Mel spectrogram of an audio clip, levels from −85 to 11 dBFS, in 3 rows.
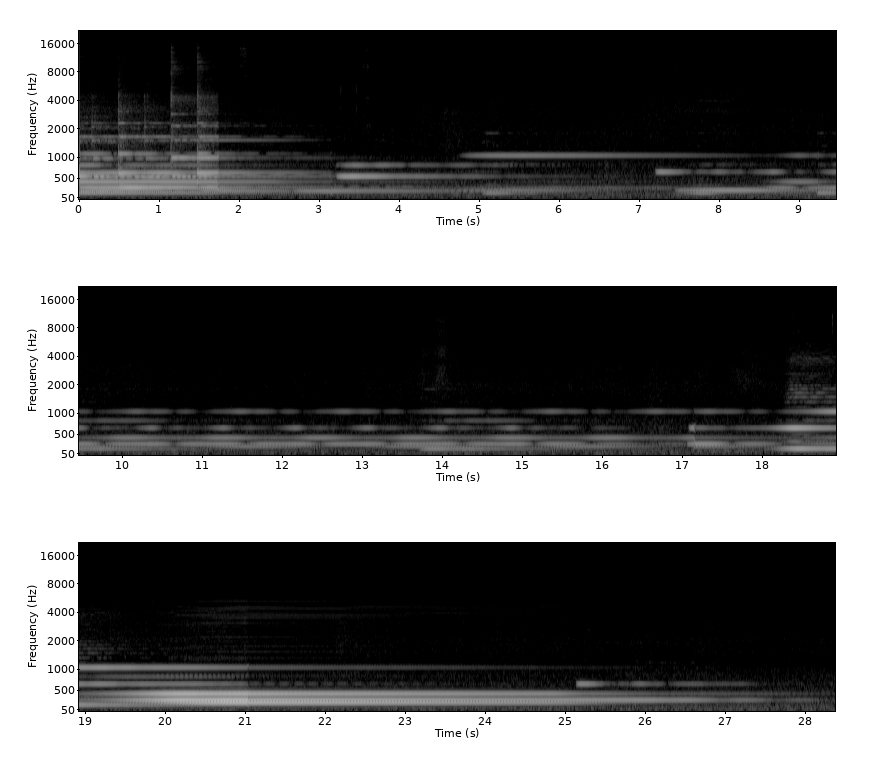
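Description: Damaged data in a compressed stream causes three brief blips, at 1.72 to 1.74 s, 17.14 to 17.16 s and 21.02 to 21.04 s. Corrupted bytes make the decoder misread frames and lose sync. Each lasts about 20 ms and sounds like a chirp, squawk, click or short hole.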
